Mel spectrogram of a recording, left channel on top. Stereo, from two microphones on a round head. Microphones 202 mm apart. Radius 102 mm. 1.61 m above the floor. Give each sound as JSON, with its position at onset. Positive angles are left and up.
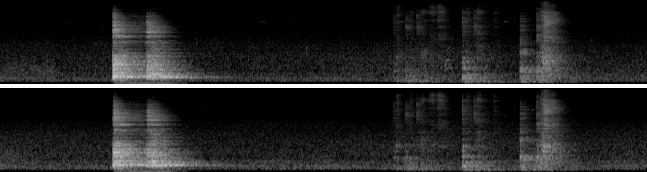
{"t": 1.1, "sound": "dishes clattering", "side_deg": 65, "distance_m": 1.8}
{"t": 3.9, "sound": "writing", "side_deg": 0, "distance_m": 1.1}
